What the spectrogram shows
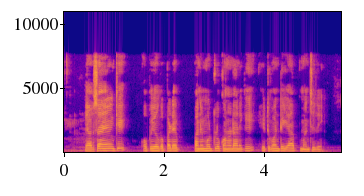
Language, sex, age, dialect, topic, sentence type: Telugu, male, 18-24, Utterandhra, agriculture, question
